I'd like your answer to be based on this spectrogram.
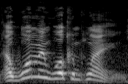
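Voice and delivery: ordinary talk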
